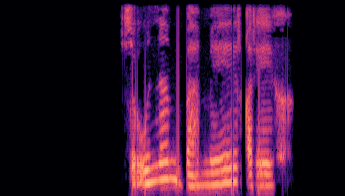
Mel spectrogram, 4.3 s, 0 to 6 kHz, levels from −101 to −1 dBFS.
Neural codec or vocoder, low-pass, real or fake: vocoder, 44.1 kHz, 128 mel bands every 512 samples, BigVGAN v2; 5.4 kHz; fake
